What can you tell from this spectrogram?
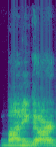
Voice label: "bodyguard", robot vox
